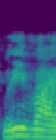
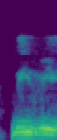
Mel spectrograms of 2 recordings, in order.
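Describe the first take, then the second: First: The name ends with an 'eye' sound. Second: The name ends with an 'ee' sound. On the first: It names a brand of jeans. The speaker calls it wrong. "Levi is a brand of jeans" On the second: It names the person. The speaker calls it right. "Levy is how you say the name"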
